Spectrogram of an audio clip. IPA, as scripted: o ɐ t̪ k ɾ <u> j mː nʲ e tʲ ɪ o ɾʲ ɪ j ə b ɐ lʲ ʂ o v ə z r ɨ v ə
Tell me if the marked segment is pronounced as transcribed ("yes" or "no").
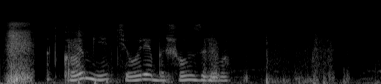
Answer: no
